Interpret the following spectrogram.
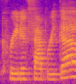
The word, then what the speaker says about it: Creative Fabrica: creative fabria creative Fabrica I don't know the correct pronunciation of that but but I have always heard it be pronounced as creative Fabrica or at least I heard it pronounced that way for the longest time and so that is what stuck with me let me know in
